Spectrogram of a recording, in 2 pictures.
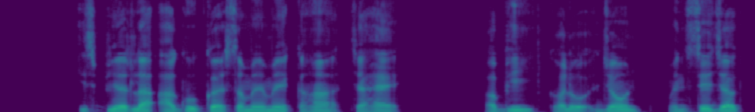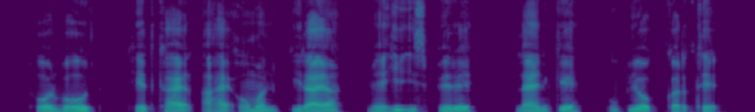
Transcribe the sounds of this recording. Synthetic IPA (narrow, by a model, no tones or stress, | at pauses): ɪspijəɾlaʔaːɡʱukəɾsəməjmẽkɐɦãt͡ʃaːɦe | ə̰bʱiɡʱɐlod͡ʒɔːn | mə̃nsed͡ʒəɡ | t̪ʰoːɾbəɦʊt̪̚ | kʰeːt̪kʰaːjəɾaːɦeʔoːmənkiɾaːja | mẽɦiʔɪspeɾe | laːɪnke | ʊpjoːɡ̚kəɾt̪ʰeː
